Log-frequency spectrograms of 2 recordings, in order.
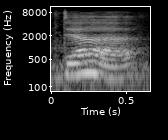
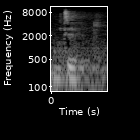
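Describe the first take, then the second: First: The d sound has an added vowel after it. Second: The d sound is short with no vowel. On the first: The speaker calls it wrong. "Instead of saying duh" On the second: The speaker calls it right. "we're going to say d"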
